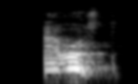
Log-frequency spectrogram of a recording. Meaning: 1. August 2. harvest time
- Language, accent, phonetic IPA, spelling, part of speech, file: Catalan, Valencia, [aˈɣost], agost, noun, LL-Q7026 (cat)-agost.wav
